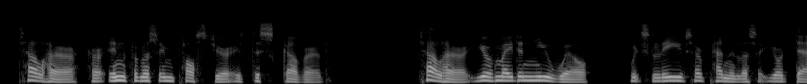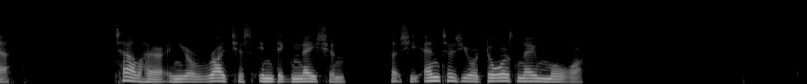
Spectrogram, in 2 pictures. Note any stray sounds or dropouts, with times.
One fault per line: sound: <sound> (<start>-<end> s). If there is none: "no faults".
no faults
